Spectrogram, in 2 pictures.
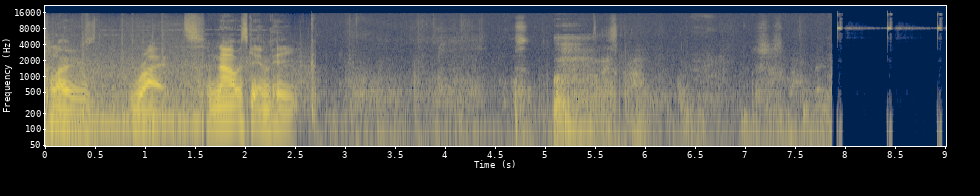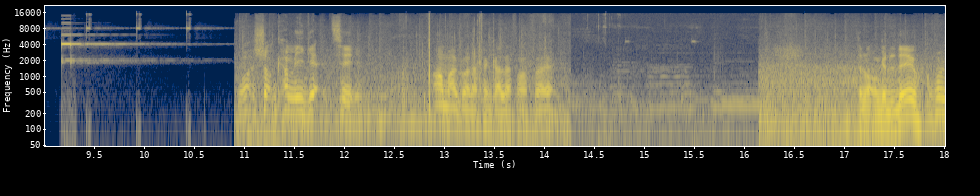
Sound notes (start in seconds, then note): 8.3 counter beeping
